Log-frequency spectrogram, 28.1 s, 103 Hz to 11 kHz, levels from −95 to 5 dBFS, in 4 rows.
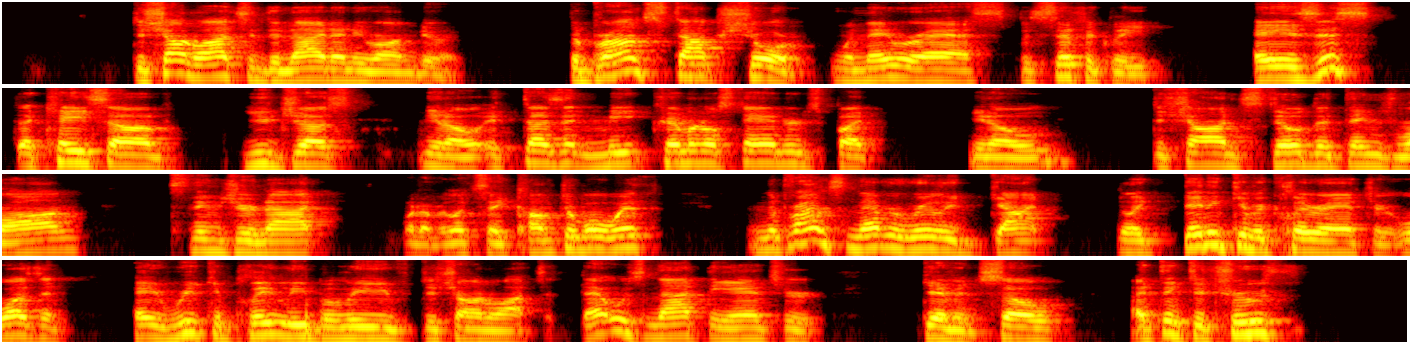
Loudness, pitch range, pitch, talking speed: -23 LUFS, 120-155 Hz, 135 Hz, 165 wpm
